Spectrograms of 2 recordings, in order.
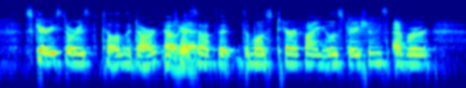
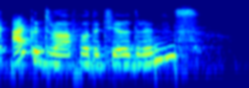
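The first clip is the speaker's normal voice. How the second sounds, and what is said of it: Put-on unidentifiable accent. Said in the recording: “I don't know what that accent is, but he's got it”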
